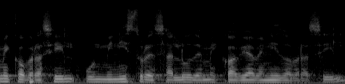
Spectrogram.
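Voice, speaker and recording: At a moderate pace, a man speaks. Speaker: ambassador, diplomat. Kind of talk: answering questions after a lecture. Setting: university auditorium.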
